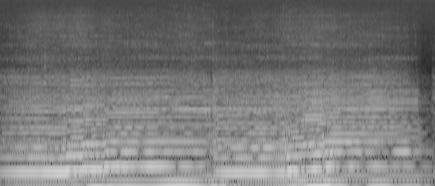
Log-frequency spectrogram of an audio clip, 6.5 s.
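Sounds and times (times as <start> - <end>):
cinematic bass cello: 0.0 - 6.5.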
